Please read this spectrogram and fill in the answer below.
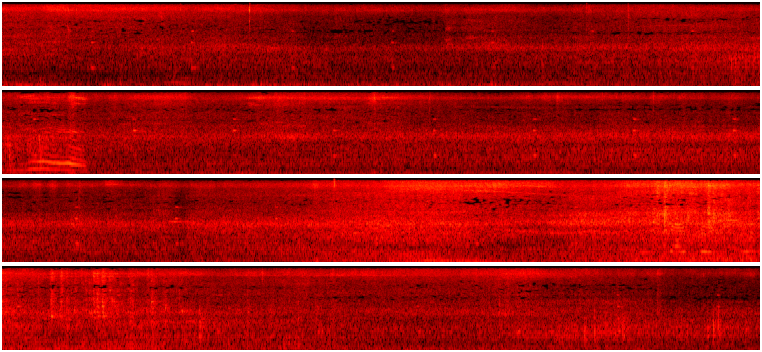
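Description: Street traffic at a town intersection: a vehicle drives past, swelling and fading about twenty seconds in, over a steady wash of traffic noise. A brief rising-and-falling pitched sound comes about eight seconds in.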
